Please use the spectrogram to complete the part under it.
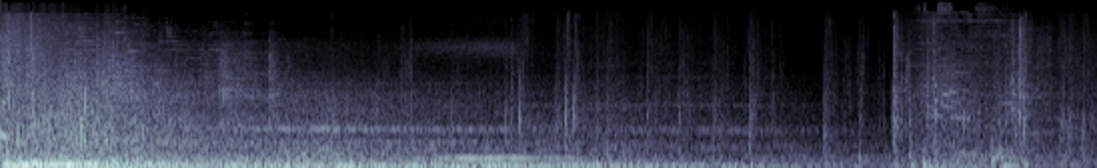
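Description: A Confringo fire spell explodes in Hogwarts Legacy with a loud, close booming burst that fades into a long rumbling tail, followed by a few sharp clicks and small impacts.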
